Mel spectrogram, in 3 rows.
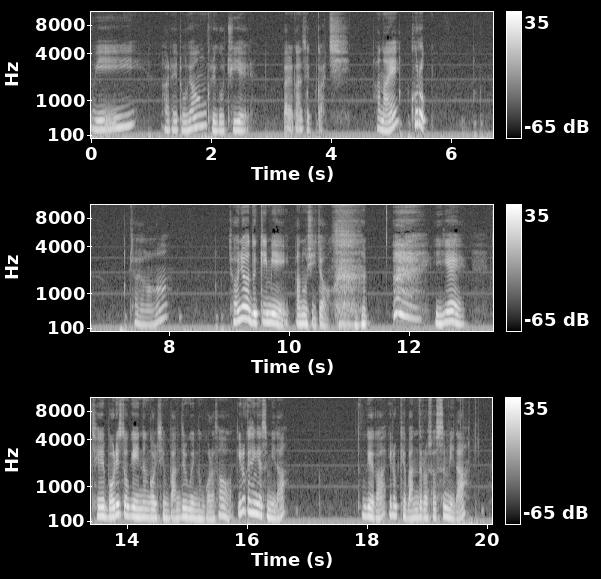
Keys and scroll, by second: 19.7 super+z.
